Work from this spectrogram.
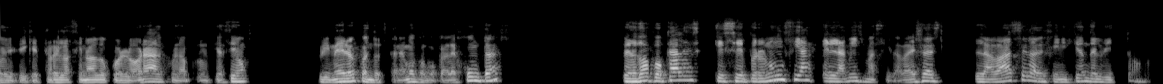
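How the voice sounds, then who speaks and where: A man's voice: mid-range voice, animated, brisk, fairly bright tone, dry recording. Andalusian man as a class teacher, patient explainer who keeps checking the students follow; dull, dry sound. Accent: Andalusian Spanish. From Andalusia, Spain.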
